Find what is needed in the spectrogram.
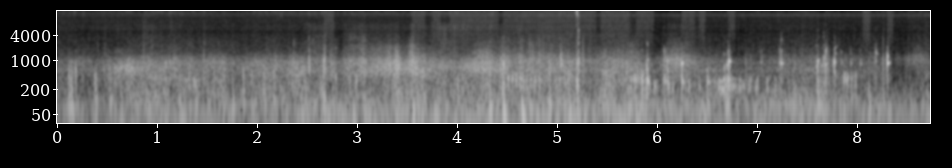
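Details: Long stomach growling at night: long, low continuous rumbling with scattered gurgles and pops, normal gut sounds (borborygmi).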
